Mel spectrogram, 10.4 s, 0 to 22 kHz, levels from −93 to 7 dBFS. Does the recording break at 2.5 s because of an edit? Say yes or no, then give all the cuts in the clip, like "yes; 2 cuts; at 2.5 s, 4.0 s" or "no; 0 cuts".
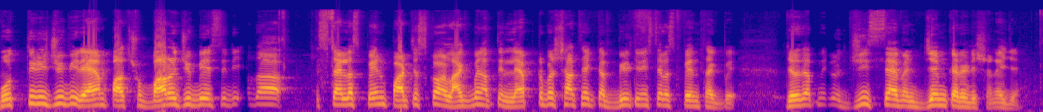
yes; 2 cuts; at 2.5 s, 8.4 s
